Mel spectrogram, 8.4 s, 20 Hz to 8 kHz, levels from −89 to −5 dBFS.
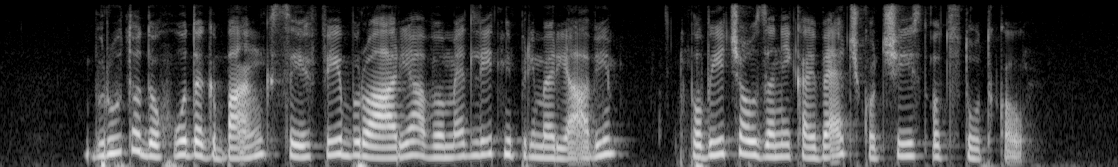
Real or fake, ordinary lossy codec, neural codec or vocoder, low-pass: real; none; none; 7.2 kHz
